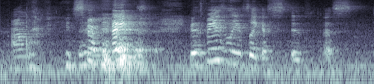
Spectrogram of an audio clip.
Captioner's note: laughs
